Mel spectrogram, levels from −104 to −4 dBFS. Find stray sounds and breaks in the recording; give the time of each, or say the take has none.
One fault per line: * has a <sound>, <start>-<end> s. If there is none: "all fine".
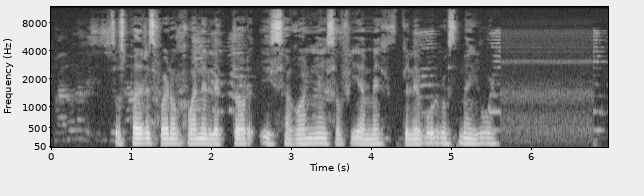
all fine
